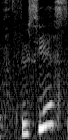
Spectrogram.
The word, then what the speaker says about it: Theseus: this book here this is the ship of theseus i believe is how you say that it's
